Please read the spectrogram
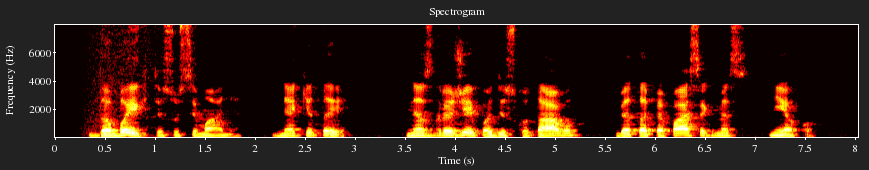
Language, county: Lithuanian, Vilnius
